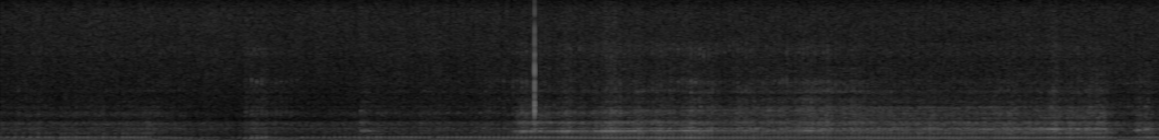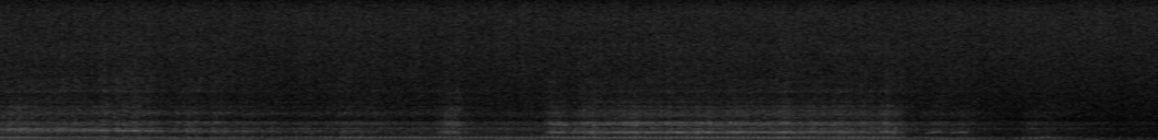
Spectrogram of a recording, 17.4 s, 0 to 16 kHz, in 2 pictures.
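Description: Romet Ogar Caffe 125's single-cylinder 125 cc four-stroke engine running under way at town speed, its pitch rising and falling as the rider speeds up and eases off. A sharp click comes about four seconds in, and the engine note drops away near the end.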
